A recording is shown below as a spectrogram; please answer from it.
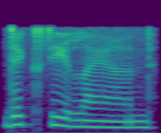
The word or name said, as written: Dixieland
